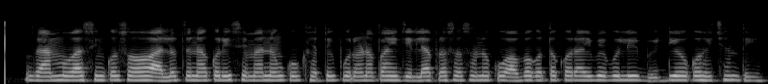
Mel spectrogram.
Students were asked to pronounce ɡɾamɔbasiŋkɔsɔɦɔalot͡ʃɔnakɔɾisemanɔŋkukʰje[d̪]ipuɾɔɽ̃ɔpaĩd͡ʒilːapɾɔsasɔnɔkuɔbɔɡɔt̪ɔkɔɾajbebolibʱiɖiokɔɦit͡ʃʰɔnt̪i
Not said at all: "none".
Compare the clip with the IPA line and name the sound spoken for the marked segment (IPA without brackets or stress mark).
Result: t̪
